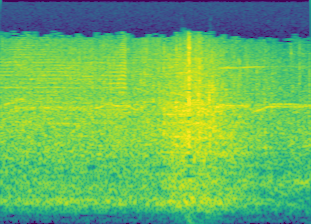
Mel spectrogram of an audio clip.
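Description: Stadium crowd noise from a large ballpark crowd, swelling about a second and a half in as the bat meets the ball on a ground ball.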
